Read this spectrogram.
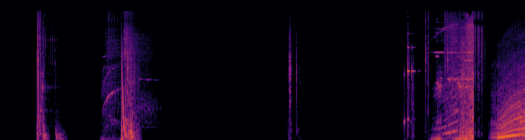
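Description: A game's interface sounds chime and whoosh in short bursts.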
